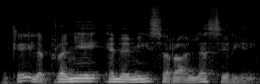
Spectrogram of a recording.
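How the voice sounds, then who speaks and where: Guy with a québécois french accent teaching bible prophecy, repeats stuff, keeps asking "ok?", middle pitch. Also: lively intonation, normal speed, dark tone. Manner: repetitive, checks in with "hein?" and "ok?". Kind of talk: Bible prophecy lesson with maps.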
